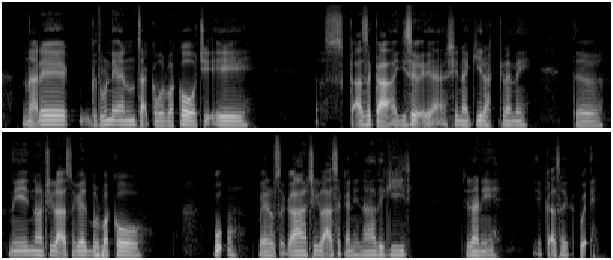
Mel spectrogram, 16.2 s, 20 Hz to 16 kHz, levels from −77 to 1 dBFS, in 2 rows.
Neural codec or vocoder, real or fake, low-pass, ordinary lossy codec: none; real; 14.4 kHz; none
